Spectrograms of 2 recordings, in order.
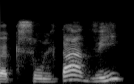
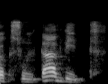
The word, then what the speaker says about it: exultavit: No es lo mismo entonces si yo digo exultavi que si yo digo exultavit. Tenemos que hacer siempre un esfuerzo por pronunciar toda la palabra completa.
